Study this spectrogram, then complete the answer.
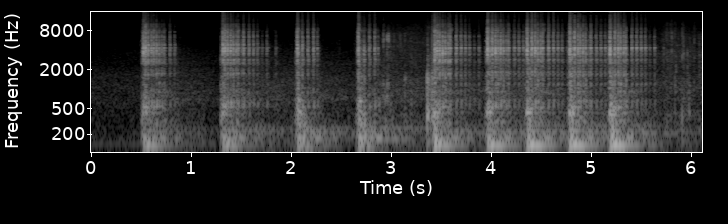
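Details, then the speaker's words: Fiat Panda 4x4 front axle, struck by hand after a metal rattle at the front appeared over stones on a rough road trip. Each knock gives a sharp tinny metallic clatter that rings briefly. "Tu vois, sur le train avant, quand je tape dessus, alors si tu veux, quand je prenais des pierres, ça faisait un bruit de ferraille à l'avant."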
